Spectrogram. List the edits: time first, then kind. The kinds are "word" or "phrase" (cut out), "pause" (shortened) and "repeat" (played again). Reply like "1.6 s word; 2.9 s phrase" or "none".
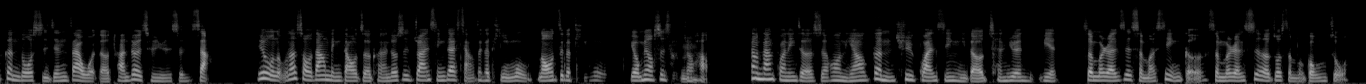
none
